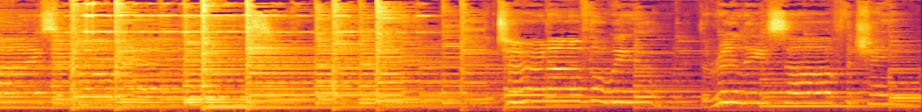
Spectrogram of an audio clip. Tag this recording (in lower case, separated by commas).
music, bicycle bell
